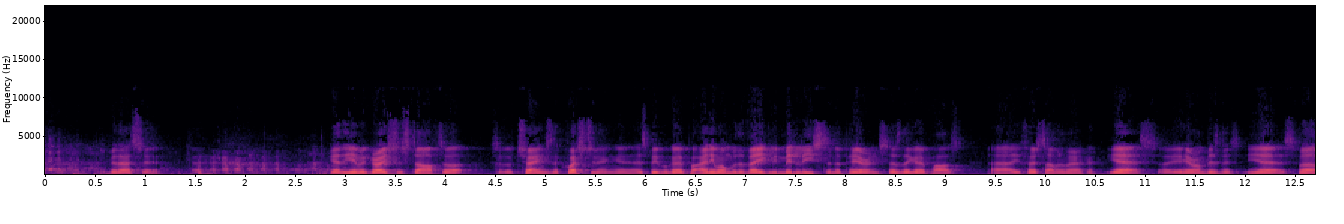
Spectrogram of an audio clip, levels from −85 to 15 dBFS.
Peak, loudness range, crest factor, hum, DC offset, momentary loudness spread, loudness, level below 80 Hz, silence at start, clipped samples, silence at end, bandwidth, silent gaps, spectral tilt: -10 dBFS; 3 LU; 20 dB; none; under 0.1%; 16 LU; -30 LUFS; -62 dBFS; 0 s; under 0.1%; 0 s; 11 kHz; none; -6.5 dB/octave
